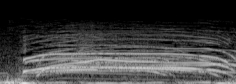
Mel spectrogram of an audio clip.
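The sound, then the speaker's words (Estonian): A group of children, Ranna Rancho two, the first-place winners of the reunion, cheers and shouts together on request in a loud, sustained burst of high-pitched, overlapping voices lasting a couple of seconds. “me oleme siit leidnud äh, kokkutuleku esimese koha võitjad Ranna Rancho kahe, tehke häält.”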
